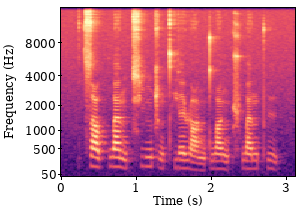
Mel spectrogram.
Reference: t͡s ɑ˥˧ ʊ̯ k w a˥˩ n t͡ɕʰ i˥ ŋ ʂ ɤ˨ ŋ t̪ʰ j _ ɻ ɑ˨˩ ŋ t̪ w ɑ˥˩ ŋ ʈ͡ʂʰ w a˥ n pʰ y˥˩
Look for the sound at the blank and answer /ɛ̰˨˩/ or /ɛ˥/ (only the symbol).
ɛ˥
